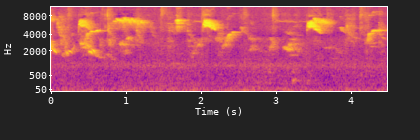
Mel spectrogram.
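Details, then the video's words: Common starling in training to talk, chattering a rapid jumble of squeaky whistles, sliding chirps and buzzy high notes in short bursts, louder peaks around two and three and a half seconds, over a quiet room hum. "Обучение скворца разговору"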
